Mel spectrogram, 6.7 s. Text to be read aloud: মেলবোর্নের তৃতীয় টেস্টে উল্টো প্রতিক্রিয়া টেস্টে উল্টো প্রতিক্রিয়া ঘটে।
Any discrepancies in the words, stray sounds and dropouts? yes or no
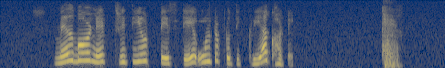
yes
